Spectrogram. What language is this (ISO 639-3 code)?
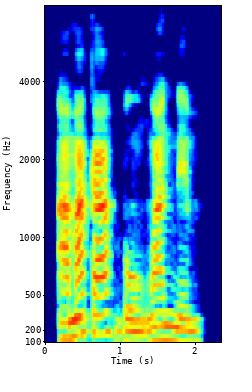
ibo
